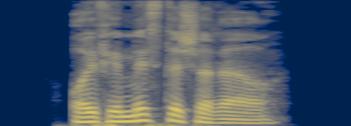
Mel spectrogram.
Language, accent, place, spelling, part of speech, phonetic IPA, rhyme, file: German, Germany, Berlin, euphemistischerer, adjective, [ɔɪ̯feˈmɪstɪʃəʁɐ], -ɪstɪʃəʁɐ, De-euphemistischerer.ogg
- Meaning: inflection of euphemistisch: 1. strong/mixed nominative masculine singular comparative degree 2. strong genitive/dative feminine singular comparative degree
